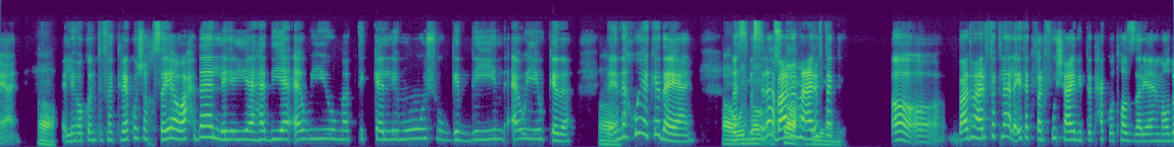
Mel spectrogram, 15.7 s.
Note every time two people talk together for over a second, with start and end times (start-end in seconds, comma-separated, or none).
9.7-11.2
